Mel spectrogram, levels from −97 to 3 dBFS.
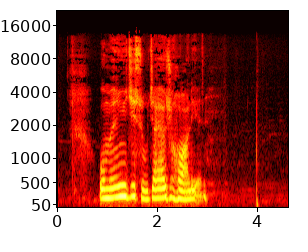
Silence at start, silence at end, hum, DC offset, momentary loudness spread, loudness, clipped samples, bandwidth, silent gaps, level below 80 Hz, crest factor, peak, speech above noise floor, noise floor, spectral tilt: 0.85 s; 0.6 s; none; under 0.1%; 15 LU; -16 LUFS; under 0.1%; 13.5 kHz; none; -54 dBFS; 16 dB; -2 dBFS; 46 dB; -62 dBFS; -6 dB/octave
